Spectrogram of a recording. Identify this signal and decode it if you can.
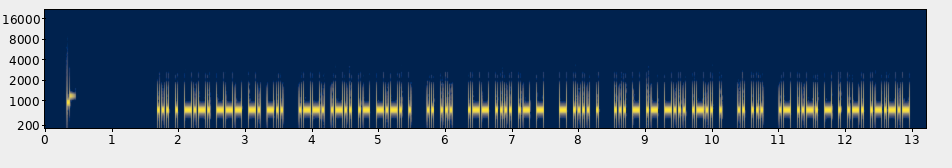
Morse code, heard as a keyed tone, about 34 wpm, 700 Hz. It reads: SECOND PLACE IS WHAT THE STABLE IS AFTER.
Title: Sentences from Top 1500 Words 35wpm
